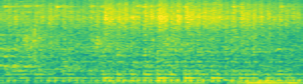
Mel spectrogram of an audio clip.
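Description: Live band music playing, with held low notes and light drumming.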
